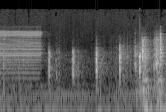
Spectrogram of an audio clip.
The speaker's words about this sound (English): I was just about to join Mrs. Davis in the yard when the doorbell rang.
